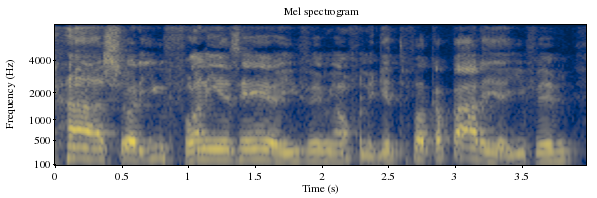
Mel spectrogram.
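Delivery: loud, high laughing bluster. Retold or imitated. Man trying to leave her house, laughing it off. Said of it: "So I laugh it off 'cause I'm getting nervous".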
